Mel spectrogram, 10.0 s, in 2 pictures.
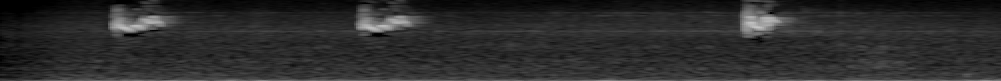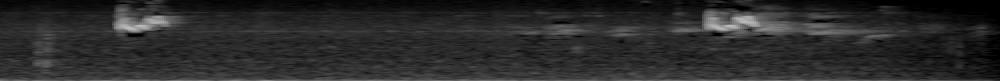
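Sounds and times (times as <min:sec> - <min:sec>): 
calls: 0:00.6 - 0:00.9, 0:01.8 - 0:02.2, 0:05.6 - 0:05.9, 0:07.6 - 0:09.5.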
